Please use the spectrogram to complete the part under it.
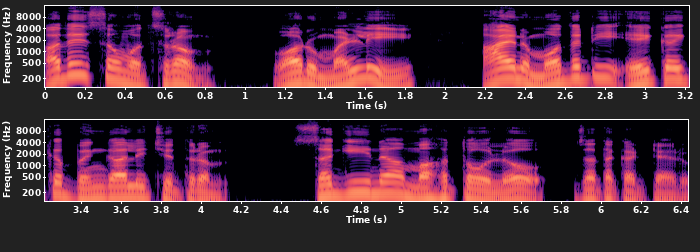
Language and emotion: Telugu, neutral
